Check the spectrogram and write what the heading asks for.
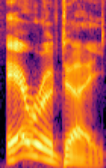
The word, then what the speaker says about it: erudite: probably pedantic but seriously a surprising number of erudite people mispronounce erudite which has 3 syllables not 4 say erudite not erudite because you are judged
